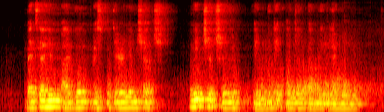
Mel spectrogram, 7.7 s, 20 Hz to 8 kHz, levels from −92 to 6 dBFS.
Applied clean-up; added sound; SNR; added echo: neural separator model SepFormer DNS4.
